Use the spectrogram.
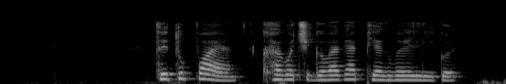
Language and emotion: Russian, angry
